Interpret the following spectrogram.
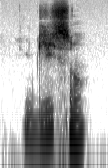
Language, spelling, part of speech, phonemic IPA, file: French, glissant, verb / adjective, /ɡli.sɑ̃/, Fr-glissant.ogg
- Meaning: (verb) present participle of glisser; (adjective) slippery (which tends to cause slipping)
